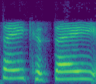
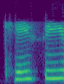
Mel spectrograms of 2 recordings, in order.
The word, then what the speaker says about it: Kassay: way you got it you got it it's Cass Cass the the one that's a little bit of a stretch is Casey but I always if someone says that if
